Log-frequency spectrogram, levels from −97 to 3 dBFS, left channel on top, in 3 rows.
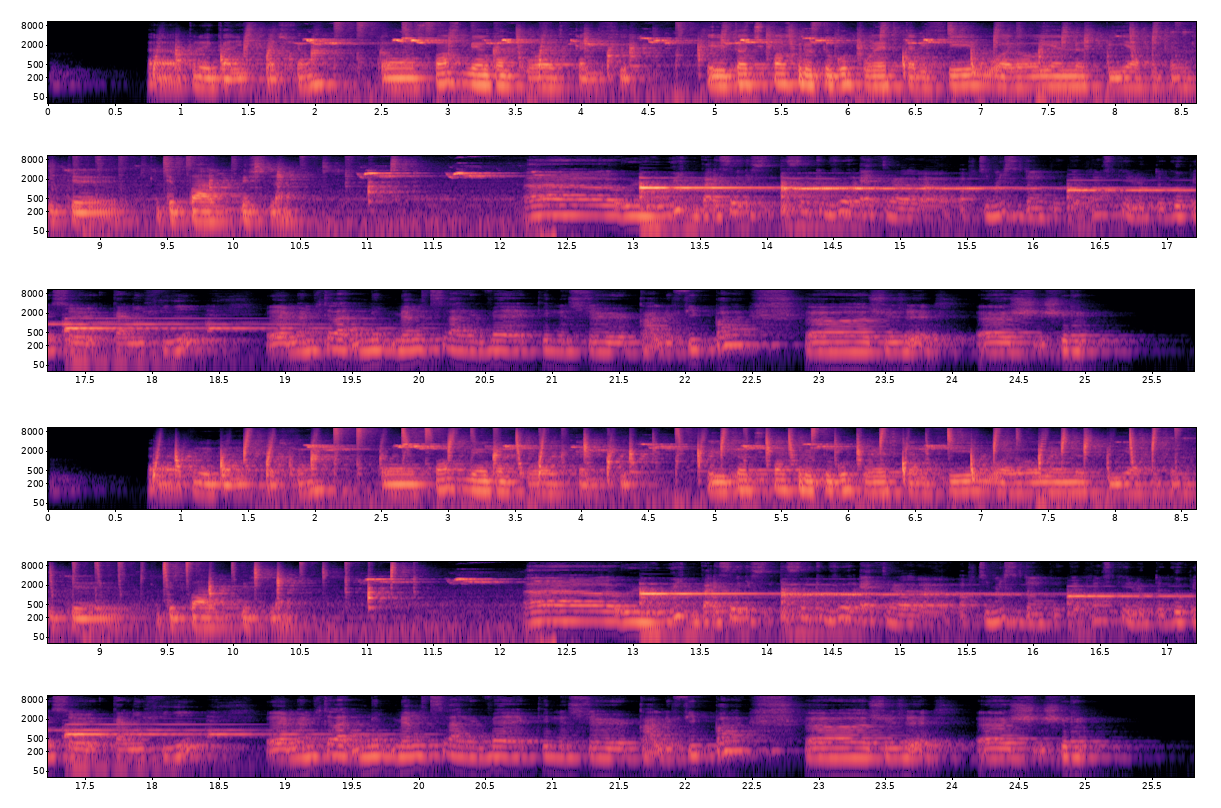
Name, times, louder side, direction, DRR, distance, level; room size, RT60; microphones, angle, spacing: voice 1, 0.7-2.2 2.5-4.5 4.9-10.5, left 3 dB, 40° left, 0.4 m, -31 dB
sound 1, 0.8-1.0 1.3-11.4, right 7 dB, 50° right, 0.7 m, -30 dB
Bird vocalization bird call bird song, 1.5-7.0 7.4-9.6 10.0-10.1 10.3-10.4 10.7-12.0 12.2-12.3, left 6 dB, 60° left, 2.3 m, -28 dB
voice 2, 12.2-25.0, right 1 dB, 10° right, 0.8 m, -38 dB
Piano, 13.0-19.2, left 4 dB, 20° left, 1.3 m, -27 dB
15.0 x 9.9 x 3.8 m
head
